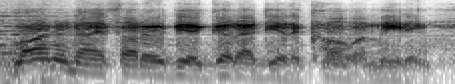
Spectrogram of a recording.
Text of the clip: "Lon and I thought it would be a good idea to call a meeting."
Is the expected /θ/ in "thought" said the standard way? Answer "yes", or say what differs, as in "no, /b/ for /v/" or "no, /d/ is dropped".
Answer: yes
